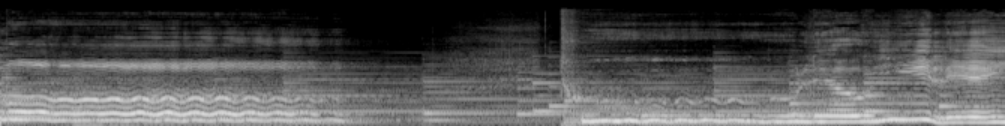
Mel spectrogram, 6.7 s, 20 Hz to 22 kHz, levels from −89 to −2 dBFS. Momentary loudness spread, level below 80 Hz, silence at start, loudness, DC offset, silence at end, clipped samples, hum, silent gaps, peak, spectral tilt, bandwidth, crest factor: 15 LU; -50 dBFS; 0 s; -19 LUFS; under 0.1%; 0 s; under 0.1%; none; none; -6 dBFS; -7 dB/octave; 14 kHz; 12 dB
